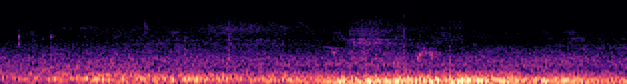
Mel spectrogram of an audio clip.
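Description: A low, rolling rumble of thunder from a storm on the horizon fills the whole stretch, deep and steady, swelling a little louder in its second half before easing slightly; no voices are heard.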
